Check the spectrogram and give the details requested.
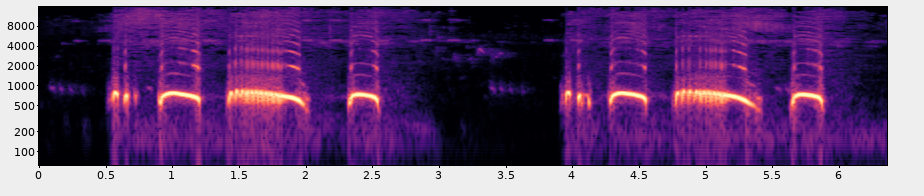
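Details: Spotted dove cooing, played to lure wild doves: two phrases, each a stuttered short coo, a long drawn wavering coo sliding down, then a clipped final coo, separated by a pause; no other sounds.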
